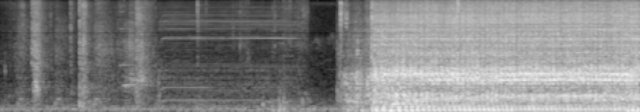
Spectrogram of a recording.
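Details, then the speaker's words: Honda Beat FI scooter with juddering complaint, CVT ratio not spinning: after quiet start engine settles into loud, rough, even rumble at idle, already present without the CVT; crankshaft bearing suspected, not confirmed. "jadi tanpa e rasio muter ini suara sudah muncul kita cek dan analisa Apakah suara berpusat dari mesin ataukah dari bagian area CPT"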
